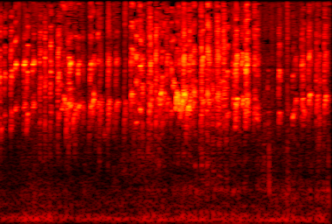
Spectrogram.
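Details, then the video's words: Budgerigars kept as pet birds chirping in a steady run of high, warbling chatter and short squeaky notes, a few brighter peaks near the middle, over a low background hum. "budgies chirping"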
